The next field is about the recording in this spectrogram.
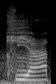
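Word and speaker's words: CEAT: not incorrect so uh seat tires or kiat i've even heard them pronounced i just say seat here in america we've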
